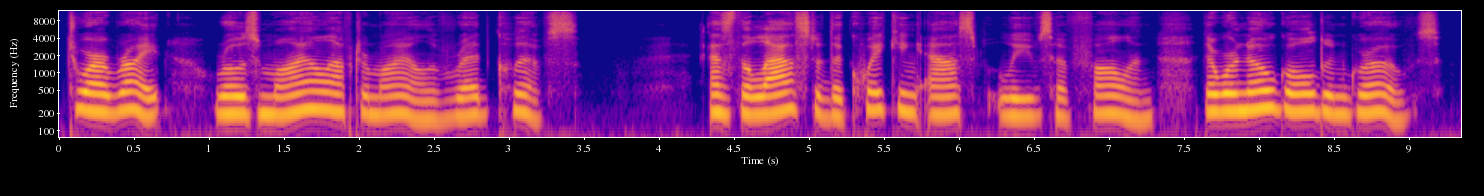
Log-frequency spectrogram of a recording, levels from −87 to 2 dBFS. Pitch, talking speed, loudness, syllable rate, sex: 200 Hz, 160 wpm, -17 LUFS, 4.4 syllables/s, female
